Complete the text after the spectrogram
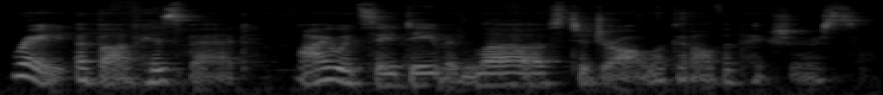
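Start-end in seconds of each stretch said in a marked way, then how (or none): none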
